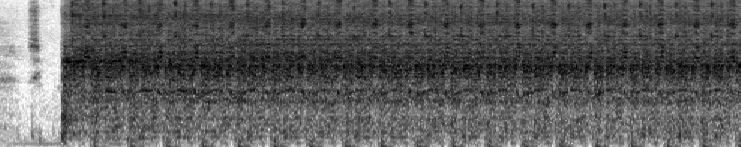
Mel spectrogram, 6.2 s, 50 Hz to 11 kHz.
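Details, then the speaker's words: 1998 Honda TRX300EX, abandoned outdoors about a year, dry compression test while cranking: fast even cranking around 200 beats a minute, no firing, reading only 65, lower than hoped. "hmm 65 I would have liked to see a little more than that"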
